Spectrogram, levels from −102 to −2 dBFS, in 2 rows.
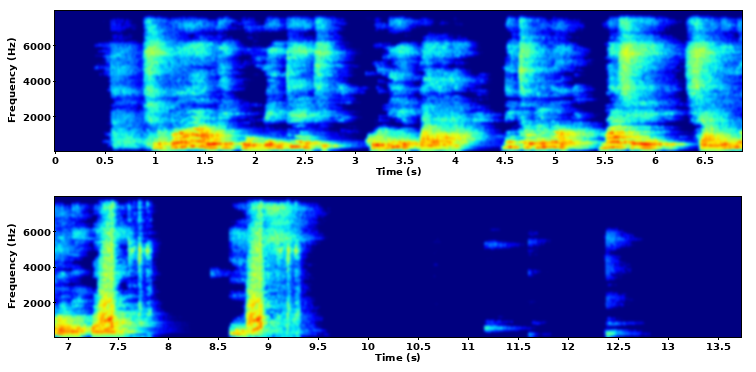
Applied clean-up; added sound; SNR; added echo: classical method WPE with log-MMSE.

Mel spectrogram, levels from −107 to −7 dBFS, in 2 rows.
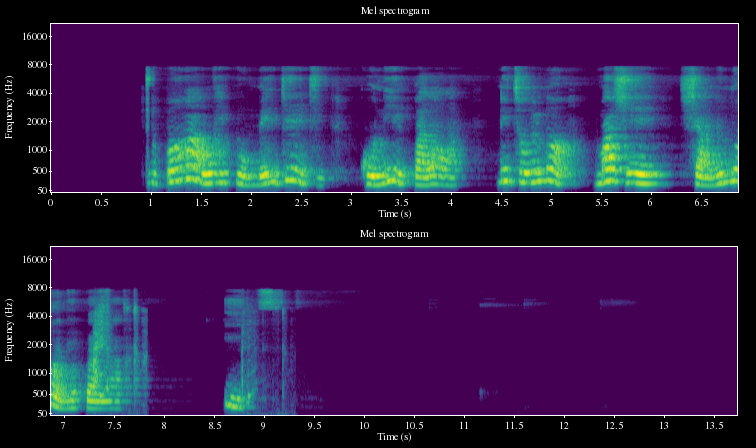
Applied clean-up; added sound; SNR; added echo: neural mask model DeepFilterNet 3.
